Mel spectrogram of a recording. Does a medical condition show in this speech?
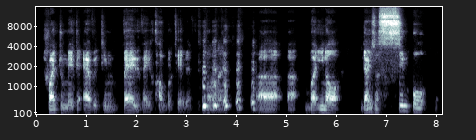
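Yes: cleft palate; hard to speak growing up, could not say every word even in high school, mocked for speech.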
